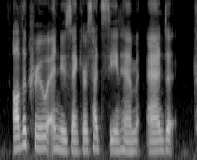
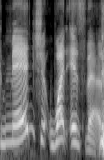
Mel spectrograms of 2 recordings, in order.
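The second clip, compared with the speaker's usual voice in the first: loud, higher mock bewilderment; baffled viewer; 8 semitones higher, 11 dB louder, much slower than usual. Host acts a viewer watching at home, baffled and loud. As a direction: exclaim it like a confused TV watcher.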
